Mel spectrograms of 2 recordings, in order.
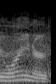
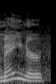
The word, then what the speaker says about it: Rayner: the pittsburgh 48 Rayner and Rayner you better believe has been looking for Bennis who mispronounced his name earlier in the week called him Manor and Rayner said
